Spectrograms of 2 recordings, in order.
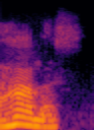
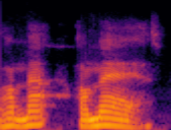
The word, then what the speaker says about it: Hamas: Excuse me for mispronouncing. I always have I always have to think of Hamus, you know, before I think of Hamas.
